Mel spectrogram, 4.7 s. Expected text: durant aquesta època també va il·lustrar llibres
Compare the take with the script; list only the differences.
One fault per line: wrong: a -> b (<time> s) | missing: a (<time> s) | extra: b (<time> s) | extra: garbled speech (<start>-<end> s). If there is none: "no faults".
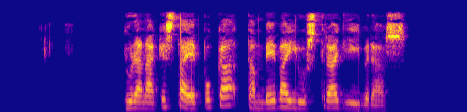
no faults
